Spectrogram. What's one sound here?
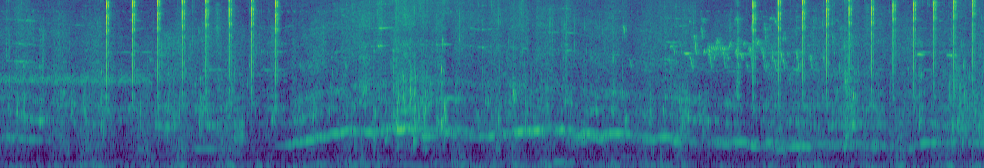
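A fishing reel clicks rapidly as its line is wound in.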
